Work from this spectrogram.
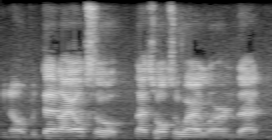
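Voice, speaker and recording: A man with a fairly low, bright voice tells stories casually as a podcast guest. He speaks haltingly and reflectively, circling back over his phrases. The room is echoey around him. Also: level tone. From born in Tanzania, grew up in upstate New York. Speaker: podcast guest, physical therapist. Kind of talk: casual conversational storytelling. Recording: roomy echo, clear background noise.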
